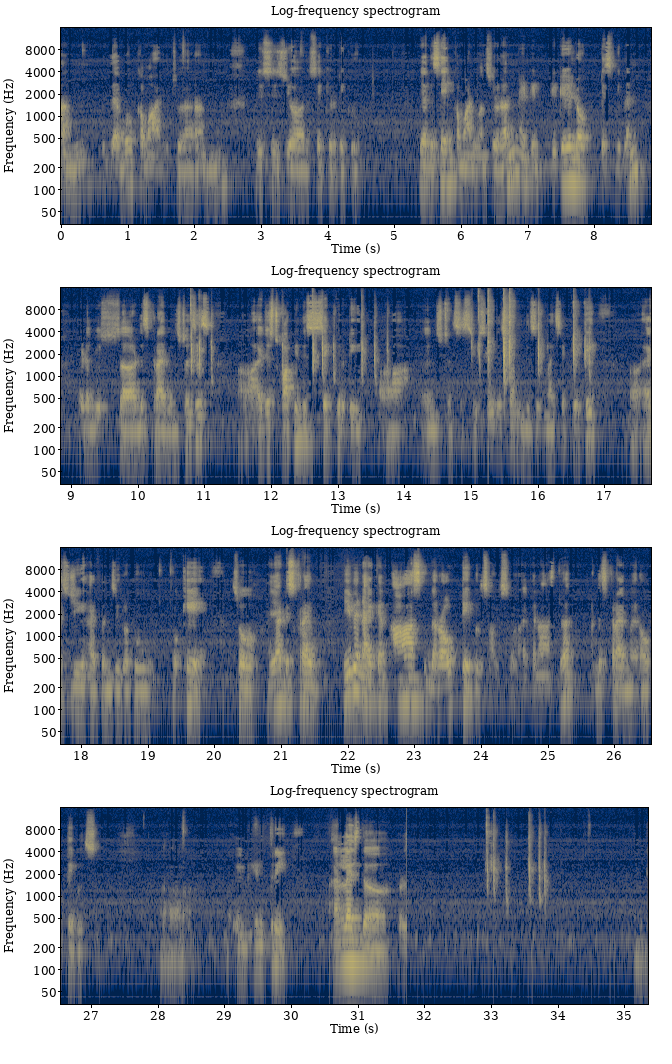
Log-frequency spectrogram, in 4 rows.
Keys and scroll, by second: 11.0 alt+Tab, 12.9 alt+Tab, 15.0 Return, 16.5 ctrl+v, 31.7 alt+Tab, 33.2 alt+Tab.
